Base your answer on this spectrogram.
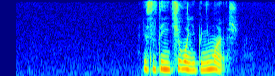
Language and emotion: Russian, angry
